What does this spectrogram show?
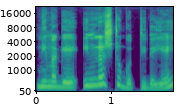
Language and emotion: Kannada, neutral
